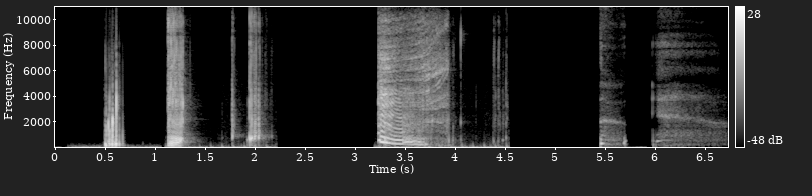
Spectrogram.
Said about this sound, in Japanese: ママのおならいっぱい出る。ママの臭いおならがいっぱい僕ちゃんのお顔に出ちゃう。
